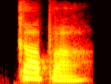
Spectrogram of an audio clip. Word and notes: cuppa: Indian

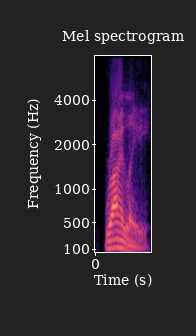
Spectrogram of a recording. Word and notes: Riley: American English

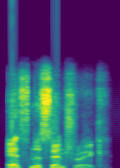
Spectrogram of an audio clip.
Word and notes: ethnocentric: British English

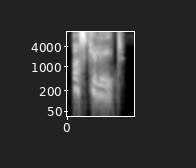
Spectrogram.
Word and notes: osculate: Indian

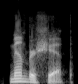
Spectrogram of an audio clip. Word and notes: membership: American English

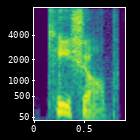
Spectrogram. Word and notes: teashop: British English

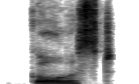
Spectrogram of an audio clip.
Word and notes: coast: Indian

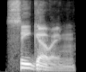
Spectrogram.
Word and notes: seagoing: British English

